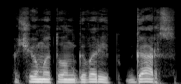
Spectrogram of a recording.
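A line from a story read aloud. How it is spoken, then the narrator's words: Muttered, officer. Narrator (Russian): пробормотал один из офицеров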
